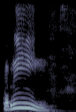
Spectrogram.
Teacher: Ri biasa ya, tidak naik pangkal lidahnya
